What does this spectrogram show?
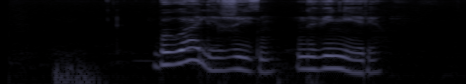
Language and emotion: Russian, sad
